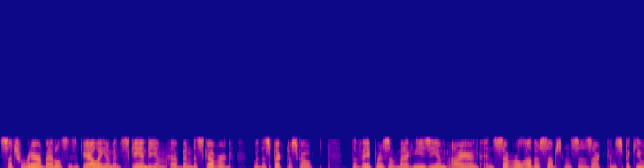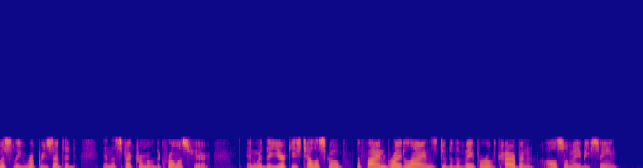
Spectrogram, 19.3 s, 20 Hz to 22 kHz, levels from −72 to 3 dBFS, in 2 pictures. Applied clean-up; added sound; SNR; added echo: neural diffusion model UNIVERSE++.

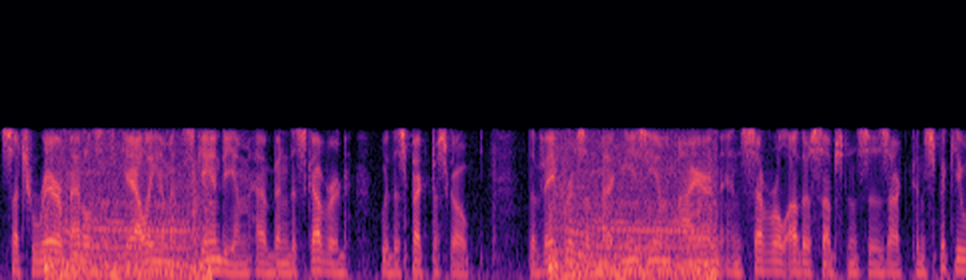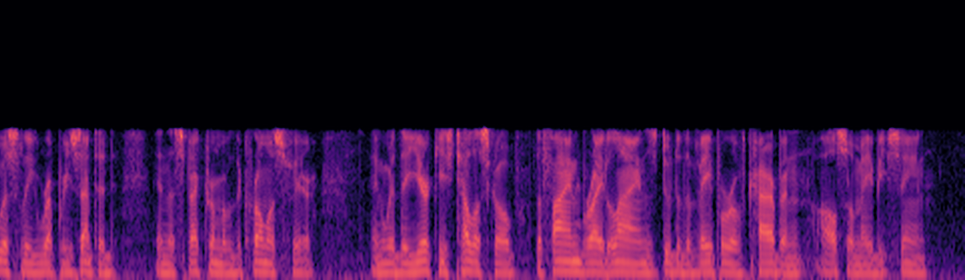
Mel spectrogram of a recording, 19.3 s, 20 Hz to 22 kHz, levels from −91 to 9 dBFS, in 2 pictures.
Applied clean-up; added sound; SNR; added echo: none; Engine / Mechanisms; -2 dB; none.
